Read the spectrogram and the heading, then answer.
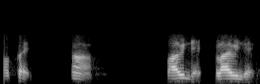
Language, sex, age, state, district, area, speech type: Malayalam, male, 45-60, Kerala, Kottayam, rural, conversation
